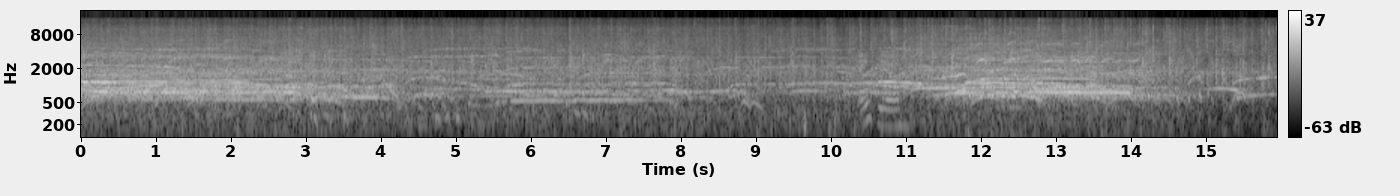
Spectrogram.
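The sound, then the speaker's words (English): An audience bursts into sustained applause and cheering as a comedian is introduced on stage, a dense wash of clapping with whoops and shouts rising over it, swelling again near the end before easing off. “Please make a lot of noise. I want you to break the building for my dear friend,”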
